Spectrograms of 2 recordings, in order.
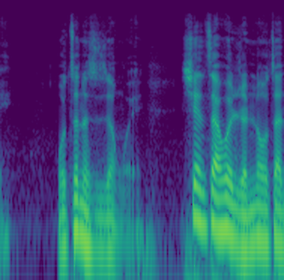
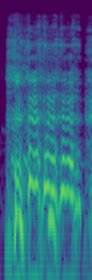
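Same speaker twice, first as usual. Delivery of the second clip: burst of laughter. Real, not acted. Laughs at own comeback.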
